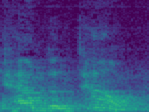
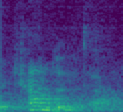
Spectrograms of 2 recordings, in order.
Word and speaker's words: Camden Town: camden town camden town now all names like that something town will have stress on the town london town canning town and so on this visitor got into a cab and asked to go to camdentown putting the stress on the first element camden town and i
